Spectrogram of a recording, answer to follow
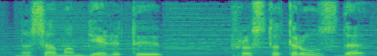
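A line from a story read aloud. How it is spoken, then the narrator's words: Sighing. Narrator (Russian): вздохнул Маркоу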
